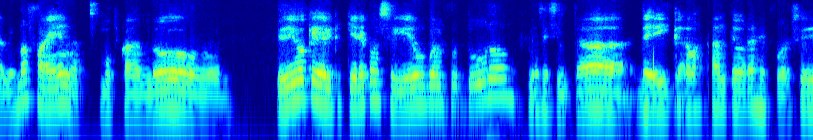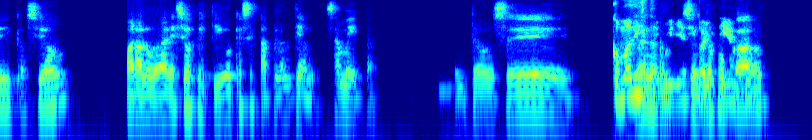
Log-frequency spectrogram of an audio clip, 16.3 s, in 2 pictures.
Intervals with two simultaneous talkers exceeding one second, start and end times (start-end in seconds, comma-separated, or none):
14.4-15.8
